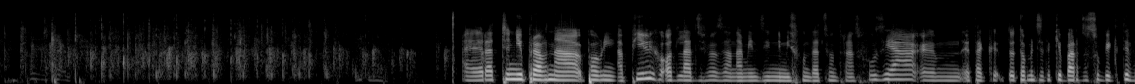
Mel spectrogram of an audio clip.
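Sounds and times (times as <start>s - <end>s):
audience applause: 0.0s - 4.6s
speech: 4.6s - 11.3s.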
